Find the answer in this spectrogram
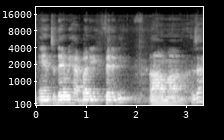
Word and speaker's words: Finethy: And today we have Buddy Finethy.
